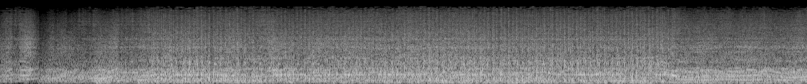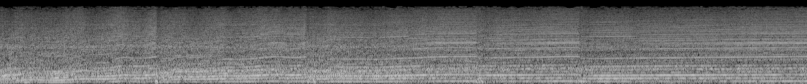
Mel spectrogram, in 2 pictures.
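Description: Racing motorcycle engines roar and climb in pitch through the gears as the bikes accelerate away.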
